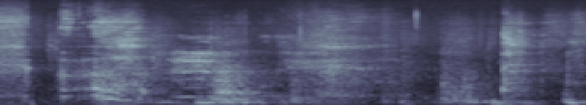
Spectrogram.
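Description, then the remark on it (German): A person makes strained, drawn-out groaning and grunting noises with heavy breathy exhalations, imitating the effortful sound of standing up, repeated over several seconds. “Also wenn ich aufstehe, mache ich meistens”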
